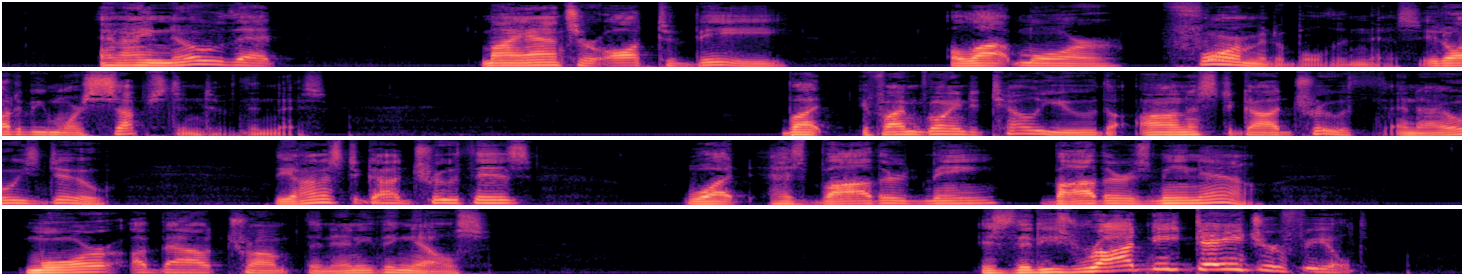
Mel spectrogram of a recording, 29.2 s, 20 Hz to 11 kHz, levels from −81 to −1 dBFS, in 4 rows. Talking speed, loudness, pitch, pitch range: 130 wpm, -23 LUFS, 120 Hz, 110-130 Hz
